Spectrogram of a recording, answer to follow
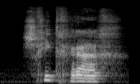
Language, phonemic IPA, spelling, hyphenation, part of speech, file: Dutch, /ˈsxit.xraːx/, schietgraag, schiet‧graag, adjective, Nl-schietgraag.ogg
- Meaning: 1. trigger-happy 2. eager to shoot at goal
